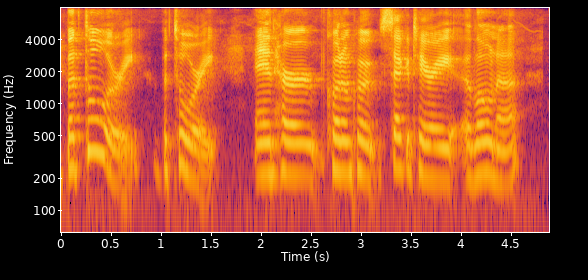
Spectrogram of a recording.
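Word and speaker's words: Báthory: So next we have the arrival of Countess Elizabeth Bathory. Bathory? I'd said it wrong. Bathory.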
